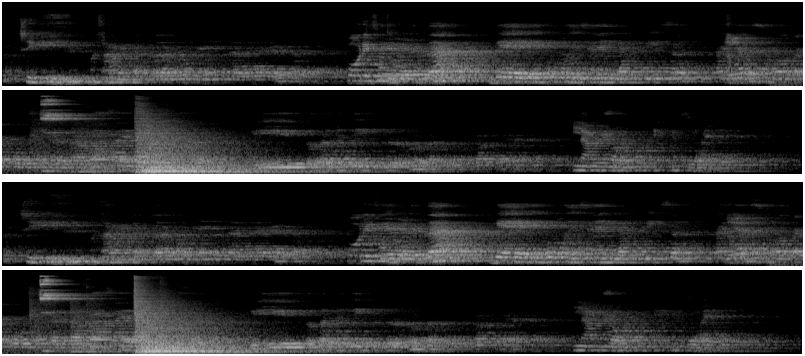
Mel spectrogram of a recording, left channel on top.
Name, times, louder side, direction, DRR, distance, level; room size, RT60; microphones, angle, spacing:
voice 1, 0.2-1.2 3.4-4.0 4.9-5.0 7.2-7.4 8.4-8.5 13.7-14.3 14.7-14.8, left 2 dB, 55° left, -1 dB, 0.4 m, -35 dB
voice 2, 1.0-3.0 3.8-4.6 4.9-10.1 10.5-13.2 14.1-14.3 14.9-15.1, equal, 30° right, -8 dB, 0.8 m, -33 dB
sound 1, 8.3-11.4, right 2 dB, 60° right, 0.4 m, -27 dB
3.2 x 2.3 x 4.3 m, 2.6 s
head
